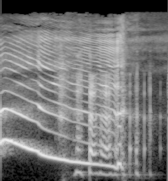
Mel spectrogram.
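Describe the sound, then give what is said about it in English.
A woman's voice imitates a siren with a long, loud wail that glides steadily downward, then breaks into a few short, choppy vocal bursts. “At one point, she does like a fake orgasm that's like a siren.”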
